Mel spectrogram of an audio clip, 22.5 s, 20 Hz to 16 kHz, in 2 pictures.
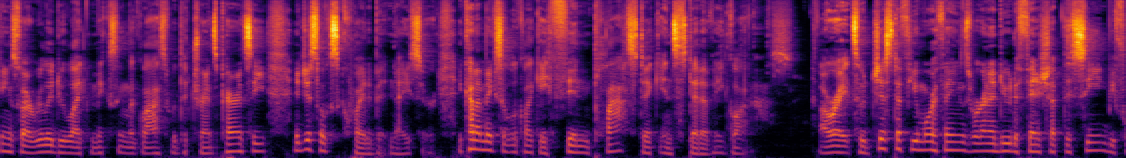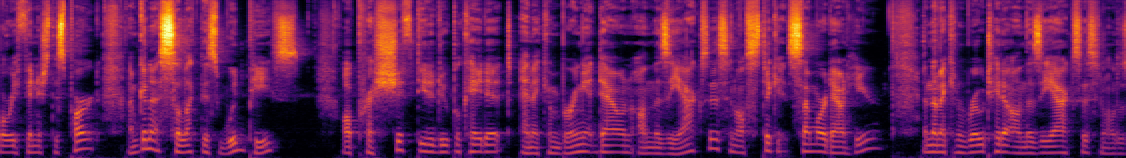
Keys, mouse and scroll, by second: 2.2-3.2 shift+middle drag, 2.3-2.9 scroll up 1, 2.9 scroll down 1, 3.0-4.2 scroll up 1, 3.5 shift+middle click, 3.9 shift+middle click, 4.2-5.4 scroll down 1, 4.2-5.7 shift+middle drag, 6.9 shift+middle click, 7.1-8.1 shift+scroll up 2, 7.5 shift+middle click, 8.8 shift+middle click, 9.8-10.9 middle drag, 11.2-11.7 shift+middle drag, 11.9-15.0 shift+middle drag, 15.1 shift+d, 15.9 z, 19.4 click, 20.1 r, 20.4 z.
